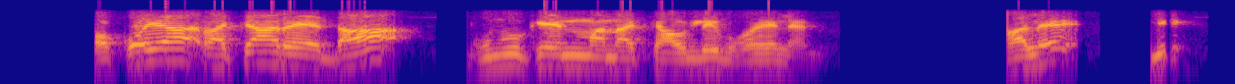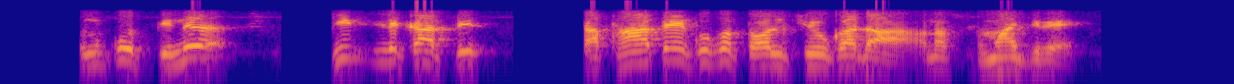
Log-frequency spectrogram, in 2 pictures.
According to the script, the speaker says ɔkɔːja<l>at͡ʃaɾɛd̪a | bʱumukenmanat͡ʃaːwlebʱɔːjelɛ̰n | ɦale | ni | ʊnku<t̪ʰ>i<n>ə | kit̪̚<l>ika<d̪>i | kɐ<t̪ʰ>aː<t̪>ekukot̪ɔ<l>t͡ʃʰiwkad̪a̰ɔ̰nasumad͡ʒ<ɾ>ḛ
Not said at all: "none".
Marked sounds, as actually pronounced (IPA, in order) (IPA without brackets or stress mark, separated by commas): ɾ, t̪, n, l, t̪, t̪ʰ, t̪, l, ɾ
